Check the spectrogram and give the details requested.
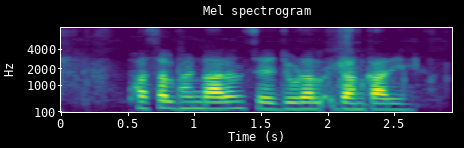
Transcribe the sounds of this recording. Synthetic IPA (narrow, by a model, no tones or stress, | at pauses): pʰəsəlbʱəɳɖaːɾənsed͡ʒuɽəld͡ʒaːnkaːɾi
